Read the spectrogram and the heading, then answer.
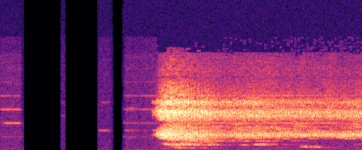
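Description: A deep inhale taken during Kundalini yoga: a long, steady, airy breath in that swells suddenly after a few faint brief sounds and holds at an even level for well over a second.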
